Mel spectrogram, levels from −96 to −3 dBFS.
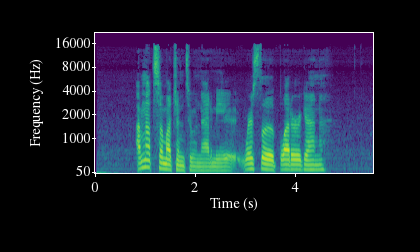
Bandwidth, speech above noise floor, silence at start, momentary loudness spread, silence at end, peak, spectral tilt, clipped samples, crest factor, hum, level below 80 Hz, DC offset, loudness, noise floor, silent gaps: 16 kHz; 38 dB; 0.05 s; 10 LU; 0.95 s; -2 dBFS; -5 dB/octave; under 0.1%; 18 dB; none; -56 dBFS; under 0.1%; -19 LUFS; -57 dBFS; none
